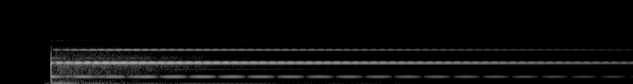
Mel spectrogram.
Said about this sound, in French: Chaque début et fin d'exercice sera rythmé par le son du gong.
